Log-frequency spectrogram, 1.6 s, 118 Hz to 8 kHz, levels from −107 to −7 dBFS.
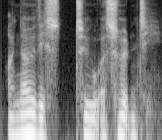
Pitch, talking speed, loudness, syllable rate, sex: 115 Hz, 220 wpm, -17 LUFS, 5.4 syllables/s, male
